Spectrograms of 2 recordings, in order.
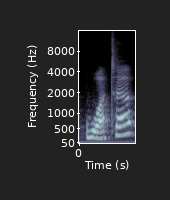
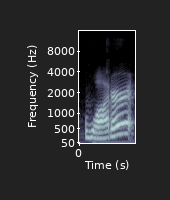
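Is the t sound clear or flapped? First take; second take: clear; flapped. First: The t is a clear, crisp t sound. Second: The t is a quick flap, like a soft d. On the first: The speaker calls it wrong. "and not water" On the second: The speaker calls it right. "Americans pronounce the word water as water"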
